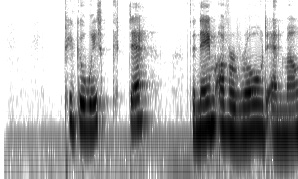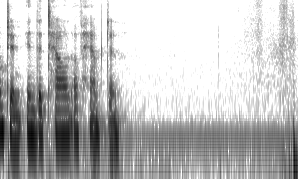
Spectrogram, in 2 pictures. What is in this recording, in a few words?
Pickwauket English translation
